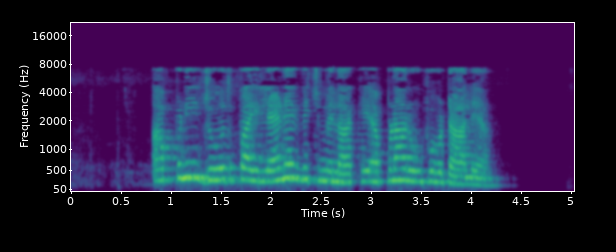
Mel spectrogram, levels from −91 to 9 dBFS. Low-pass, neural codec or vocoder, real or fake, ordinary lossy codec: 7.2 kHz; none; real; AAC, 32 kbps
